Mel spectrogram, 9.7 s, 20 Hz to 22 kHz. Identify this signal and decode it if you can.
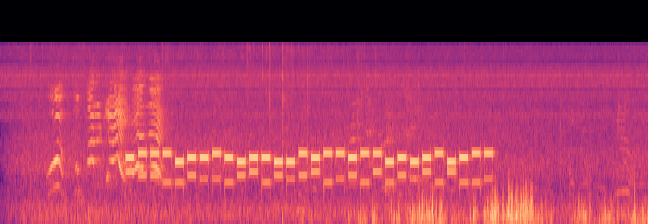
DTMF, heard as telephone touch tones, dialled by machine, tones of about 130 ms, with the noise of a residential street. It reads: 09931856270274903683#18403*236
